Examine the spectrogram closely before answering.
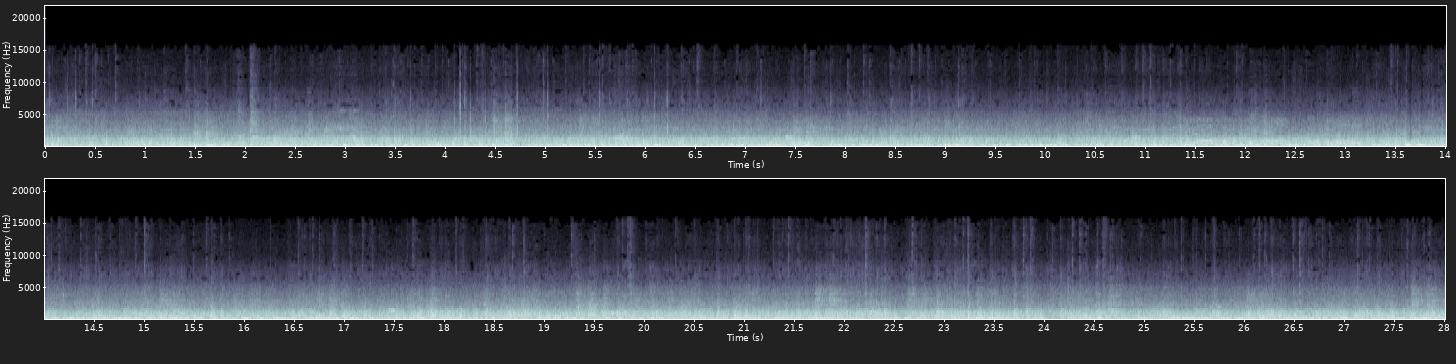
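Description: A train rumbles and rattles steadily along the track.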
